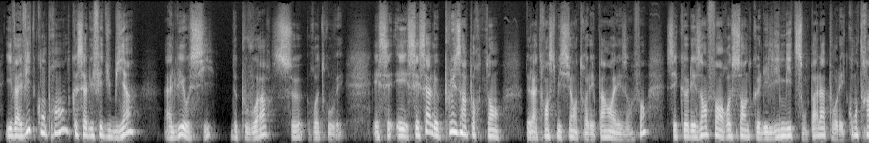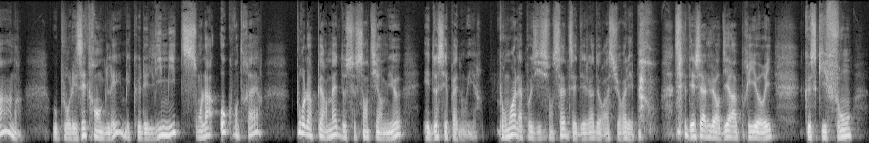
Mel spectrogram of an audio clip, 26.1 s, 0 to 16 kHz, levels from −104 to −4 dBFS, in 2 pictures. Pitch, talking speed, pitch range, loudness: 120 Hz, 210 wpm, 100-145 Hz, -22 LUFS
